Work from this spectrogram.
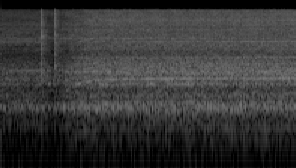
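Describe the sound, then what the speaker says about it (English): Heat set drying tool blowing hot air over a chalk transfer during a craft project, starting after two quick clicks and then holding a steady, loud whooshing hum with no talk. "That's one of the nice things about this drying tool. Heat set tool."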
